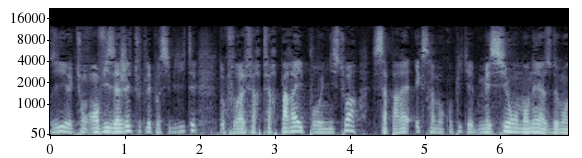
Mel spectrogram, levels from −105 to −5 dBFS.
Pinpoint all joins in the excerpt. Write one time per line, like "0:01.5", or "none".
0:02.8
0:04.2

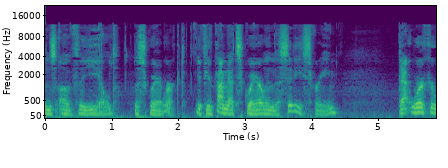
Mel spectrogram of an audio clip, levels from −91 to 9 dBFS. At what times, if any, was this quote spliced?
0:01.3
0:01.8
0:02.2
0:02.5
0:03.3

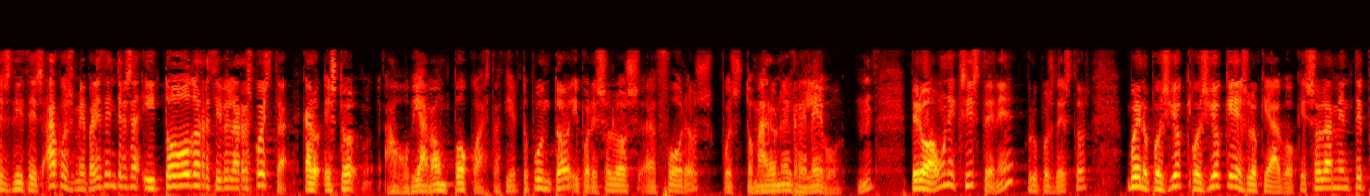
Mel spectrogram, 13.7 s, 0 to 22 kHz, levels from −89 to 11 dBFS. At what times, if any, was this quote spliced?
0:03.0
0:11.9

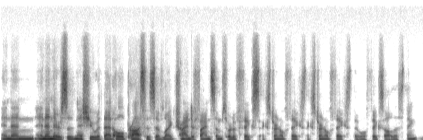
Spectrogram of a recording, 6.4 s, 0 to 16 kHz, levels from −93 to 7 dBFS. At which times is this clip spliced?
0:04.6

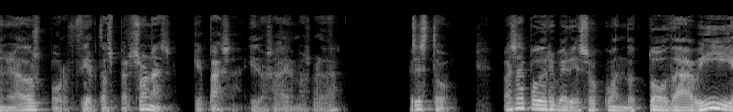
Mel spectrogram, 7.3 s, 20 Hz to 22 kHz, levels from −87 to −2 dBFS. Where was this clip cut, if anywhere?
0:04.1

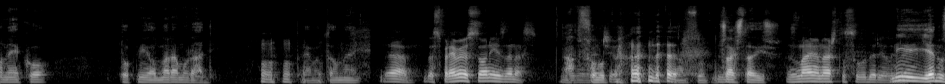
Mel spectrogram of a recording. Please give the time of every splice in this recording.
0:03.7

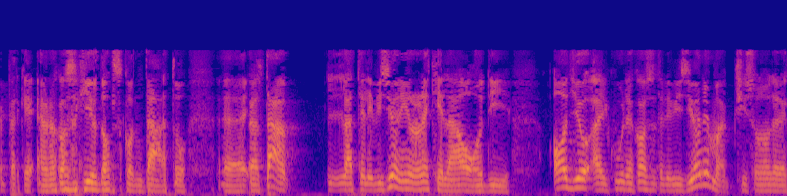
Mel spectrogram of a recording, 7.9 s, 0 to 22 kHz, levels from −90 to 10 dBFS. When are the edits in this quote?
0:01.1
0:02.5
0:06.6

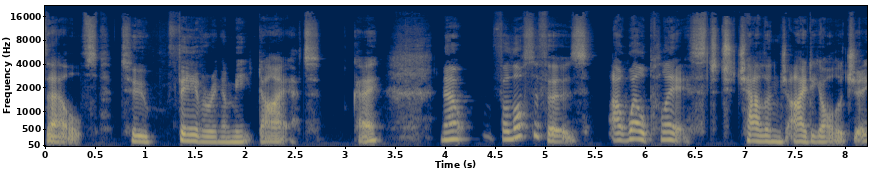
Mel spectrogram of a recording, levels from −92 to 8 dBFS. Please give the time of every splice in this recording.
none

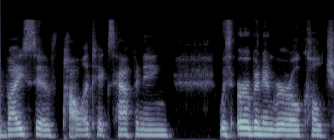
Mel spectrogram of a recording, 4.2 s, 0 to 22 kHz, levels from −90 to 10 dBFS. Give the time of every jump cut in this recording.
none

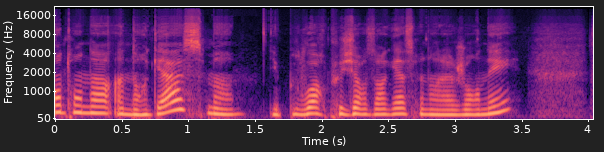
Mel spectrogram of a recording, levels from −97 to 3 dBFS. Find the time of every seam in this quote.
none

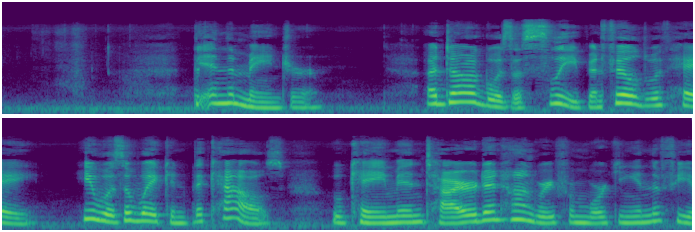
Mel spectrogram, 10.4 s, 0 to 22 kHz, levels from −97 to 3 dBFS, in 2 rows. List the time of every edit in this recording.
0:01.5
0:04.5
0:06.6

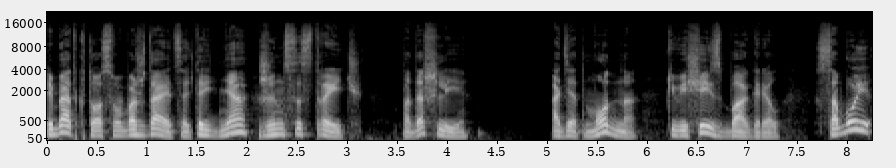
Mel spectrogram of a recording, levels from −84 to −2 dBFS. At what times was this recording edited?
0:01.4
0:02.1
0:06.2

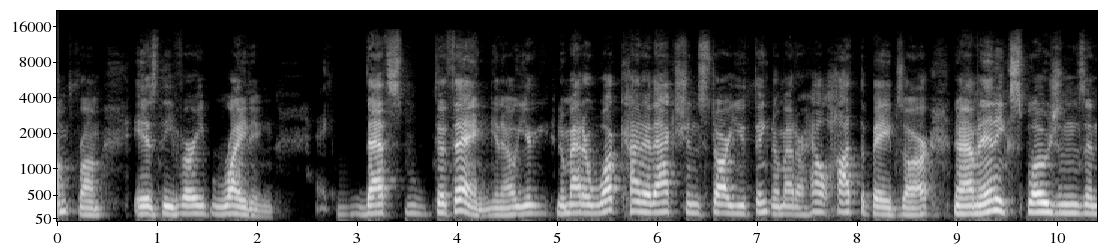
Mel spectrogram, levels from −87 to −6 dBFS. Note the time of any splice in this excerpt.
0:01.2
0:01.5
0:04.9
0:07.1

